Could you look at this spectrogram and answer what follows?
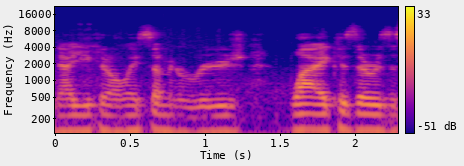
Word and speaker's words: Rouge: specifically a lot but he says Rogue not Rouge Rogue and I keep telling him it's not Rogue it's Rouge and he goes yes but it's spelled like Rogue yeah but they're the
